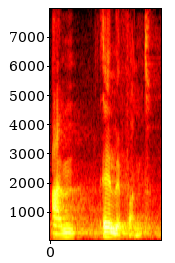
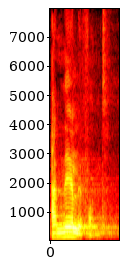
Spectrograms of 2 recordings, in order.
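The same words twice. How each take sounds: First: The two words are said separately with a break. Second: The n links smoothly into the next vowel. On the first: The speaker calls it wrong. "nunca la vas a pronunciar por separado. Es decir, no vas a decir an elephant" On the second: The speaker calls it right. "Aprovecha la N para pegarla con la vocal que sigue"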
